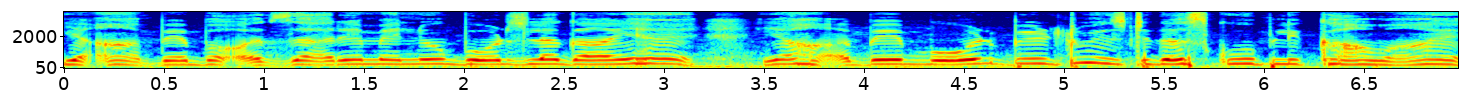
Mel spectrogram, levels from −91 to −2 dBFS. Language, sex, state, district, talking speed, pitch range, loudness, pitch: Hindi, female, Haryana, Rohtak, 155 wpm, 215-240 Hz, -17 LUFS, 230 Hz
